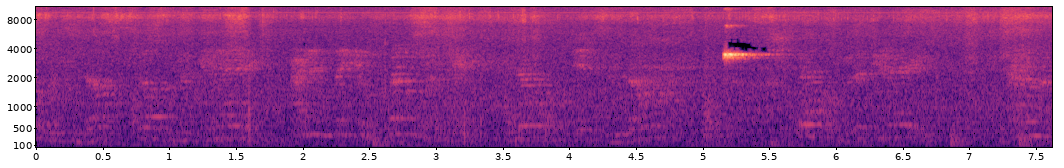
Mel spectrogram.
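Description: A woman speaks quietly and close to the microphone.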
